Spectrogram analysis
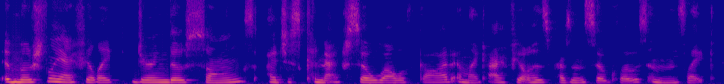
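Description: A young woman guest on a podcast, talking casually and softly, filling her speech with "like". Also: mid-range voice, steady tone, moderate pace, hardly any pauses. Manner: soft-spoken, heavy use of "like".

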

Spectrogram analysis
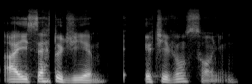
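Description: A man's voice: medium pitch, unhurried, creaky, husky, dry recording. A man with a Brazilian Portuguese accent, co-hosting a podcast in casual chat and often stumbling and restarting his words. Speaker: podcast co-host.

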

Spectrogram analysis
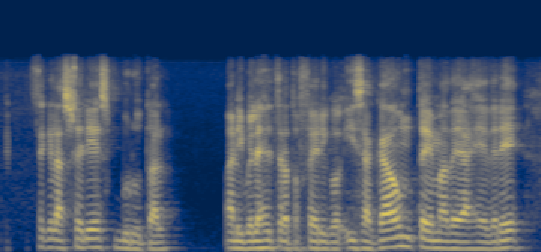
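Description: A man's voice: mid-range voice, steady tone, fast talker. Jokey, rambling Spanish man. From Ceuta, Spain. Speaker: podcast co-host. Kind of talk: casual chat.

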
